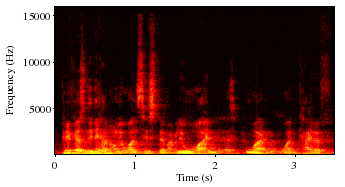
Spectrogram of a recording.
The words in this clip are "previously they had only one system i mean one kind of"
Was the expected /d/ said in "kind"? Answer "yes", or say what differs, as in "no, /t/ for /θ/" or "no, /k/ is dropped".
yes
